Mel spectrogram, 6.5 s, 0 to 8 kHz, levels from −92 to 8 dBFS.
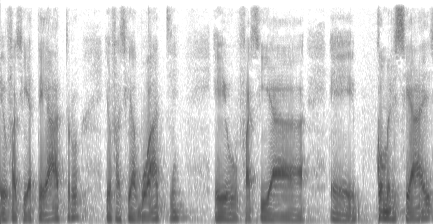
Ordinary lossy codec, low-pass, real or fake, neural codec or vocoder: none; 7.2 kHz; fake; vocoder, 44.1 kHz, 80 mel bands, Vocos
